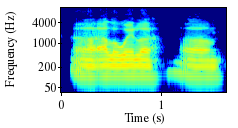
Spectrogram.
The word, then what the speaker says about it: Alajuela: We'll focus on the Costa Rican team, Alajuela. That's how you pronounce it, Alajuela?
